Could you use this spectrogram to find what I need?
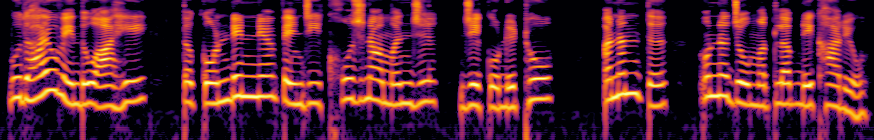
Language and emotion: Sindhi, neutral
